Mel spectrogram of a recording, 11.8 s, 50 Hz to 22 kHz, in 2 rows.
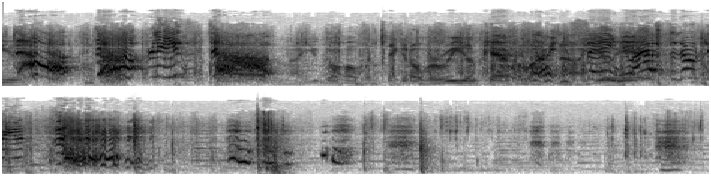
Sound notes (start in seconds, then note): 8.5 crying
